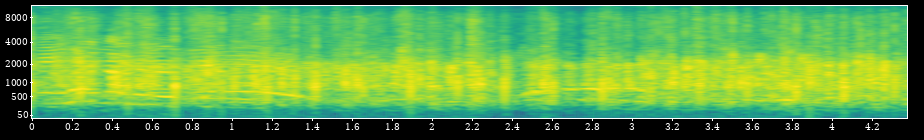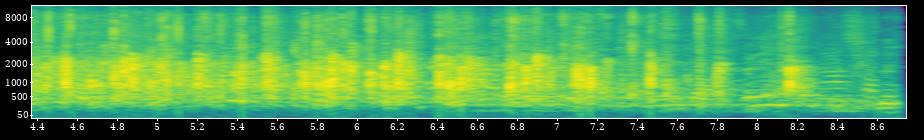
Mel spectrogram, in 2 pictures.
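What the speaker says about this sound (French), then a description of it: "je pense qu'on doit tous s'applaudir" A crowd at a community coalition anniversary gathering applauds loudly and continuously, with dense clapping throughout and some voices mixed in.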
